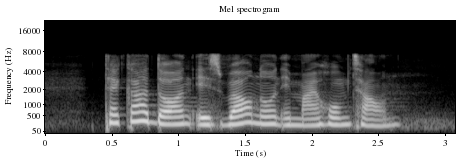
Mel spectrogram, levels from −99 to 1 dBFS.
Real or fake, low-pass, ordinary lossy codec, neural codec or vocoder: real; 7.2 kHz; none; none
